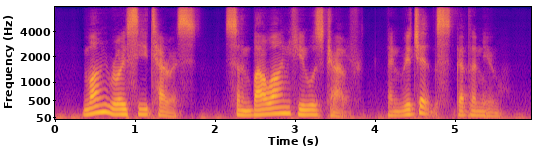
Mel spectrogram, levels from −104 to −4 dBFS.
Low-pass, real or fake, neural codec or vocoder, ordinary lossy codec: none; fake; codec, 16 kHz, 0.5 kbps, FreqCodec, larger model; none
